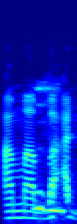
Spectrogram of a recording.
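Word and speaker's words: أما بعد: Ada juga yang baca amma ba'du, padahal harus yang benar amma ba'd, itu wakaf isyarah. Tapi kita sudah terbiasa dalam salah. Ya, amma ba'd.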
